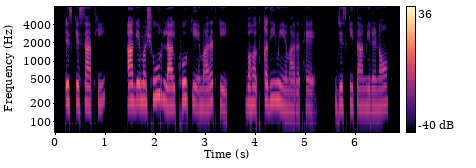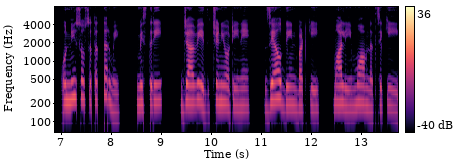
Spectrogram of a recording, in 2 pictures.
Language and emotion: Urdu, neutral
